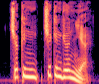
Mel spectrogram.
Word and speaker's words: Chikungunya: Chikungunya. So I think that's something like that. That's how it's pronounced. And it has nothing to do with chickens because it's spelled C-H-I-K-U-N-G-U-N-Y-A.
